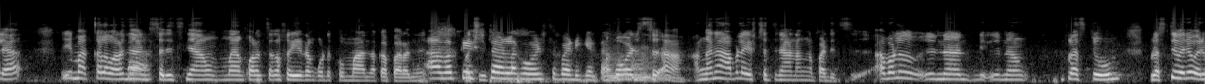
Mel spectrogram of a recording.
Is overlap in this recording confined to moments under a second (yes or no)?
yes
